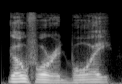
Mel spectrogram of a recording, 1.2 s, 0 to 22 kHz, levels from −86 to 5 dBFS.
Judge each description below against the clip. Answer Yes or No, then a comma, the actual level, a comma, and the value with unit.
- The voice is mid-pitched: No, low, 110 Hz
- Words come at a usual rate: Yes, average, 195 wpm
